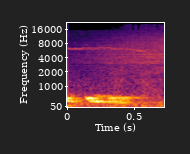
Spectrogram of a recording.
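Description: Pigeons coo from inside an infested attic, a low, rounded murmur that swells briefly and then trails off as a soft, close call.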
